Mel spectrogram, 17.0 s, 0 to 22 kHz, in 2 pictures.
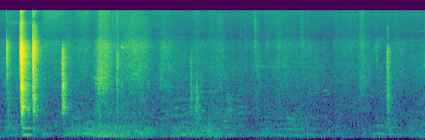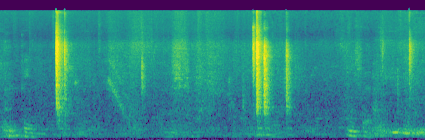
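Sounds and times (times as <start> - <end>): carrom striker clacking pieces: 0.1 - 1.4
faint murmuring voices: 1.2 - 11.0, 14.5 - 17.0.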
